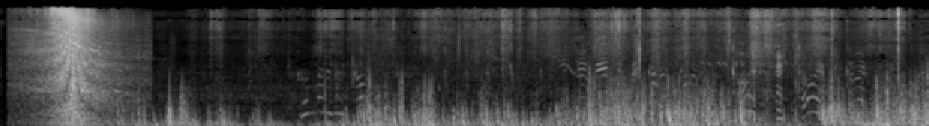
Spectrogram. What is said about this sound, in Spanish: Esto hice en mi cumpleaños. Los vecinos tienen unos caballos y muy lindos. Nos dejaron venir a estar con ellos. Y aquí estoy dándoles de comer.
